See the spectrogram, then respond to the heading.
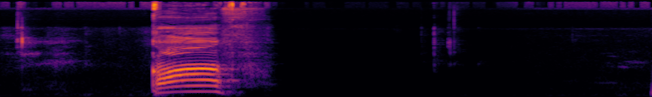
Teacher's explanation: قاف جڑ زبان تالو سے مل کر قاف ادا ہوتا ہے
